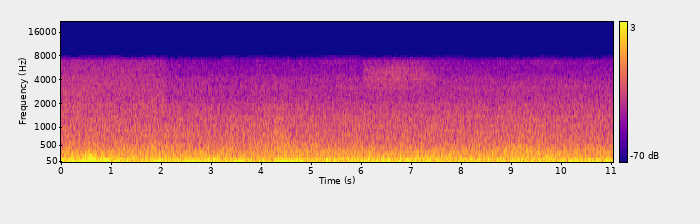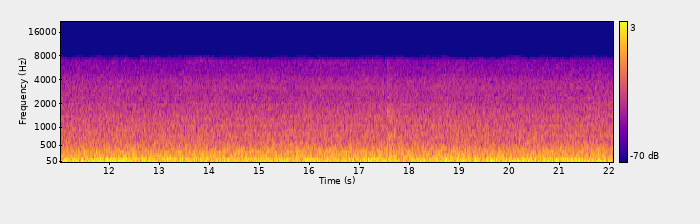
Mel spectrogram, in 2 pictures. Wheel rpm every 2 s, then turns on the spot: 0, 0, 0, 0, 0, 0, 0, 0, 0, 0, 0.
none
